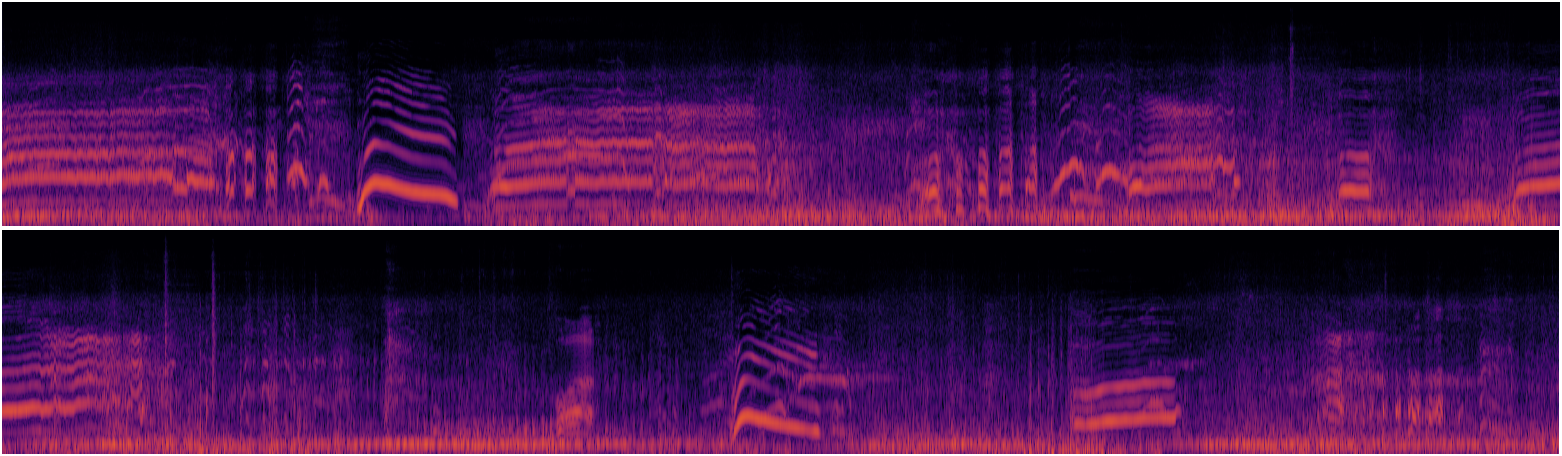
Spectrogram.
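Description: Steel roller coaster car running along its track with a steady low rumble. Over it come a rider's repeated wordless calls and whoops, several of them long falling wails.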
